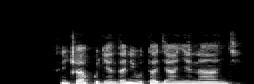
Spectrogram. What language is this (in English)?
Kinyarwanda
